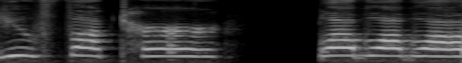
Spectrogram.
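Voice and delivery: mock raging, out-of-control, loud, high scream. Telling how he burst in and found the neighbor on the couch, the speaker repeats his words: retelling a scream. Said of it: "And he screams at him".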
